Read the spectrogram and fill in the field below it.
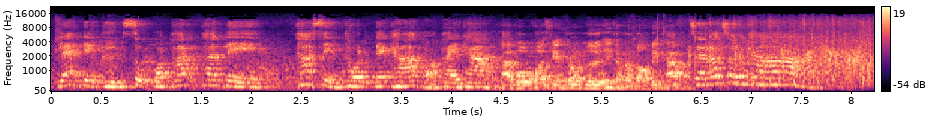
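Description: A man speaks with animation through a microphone over loudspeakers.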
